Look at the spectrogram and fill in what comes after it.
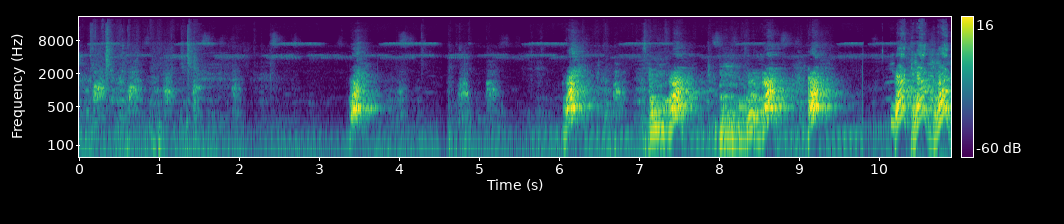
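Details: German Shepherd Leo on night guard duty in a home courtyard, barking fiercely: scattered single barks, then a burst of several rapid barks near the end, with a steady high thin tone in the background.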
